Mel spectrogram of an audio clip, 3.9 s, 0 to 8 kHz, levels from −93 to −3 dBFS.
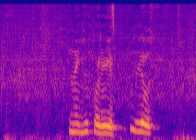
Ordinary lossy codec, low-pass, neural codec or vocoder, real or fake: none; 7.2 kHz; codec, 16 kHz, 2 kbps, FreqCodec, larger model; fake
